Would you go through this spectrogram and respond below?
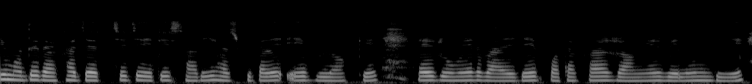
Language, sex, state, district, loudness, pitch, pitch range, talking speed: Bengali, female, West Bengal, Jalpaiguri, -35 LUFS, 185 Hz, 175-190 Hz, 145 wpm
